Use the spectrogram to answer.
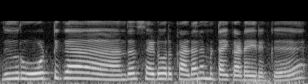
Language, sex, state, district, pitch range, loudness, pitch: Tamil, female, Tamil Nadu, Kanyakumari, 220-270 Hz, -13 LUFS, 250 Hz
